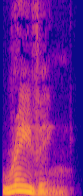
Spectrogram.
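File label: "raving", British English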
